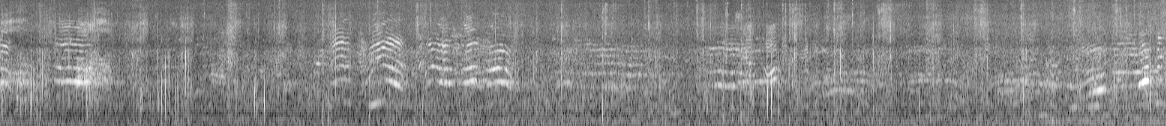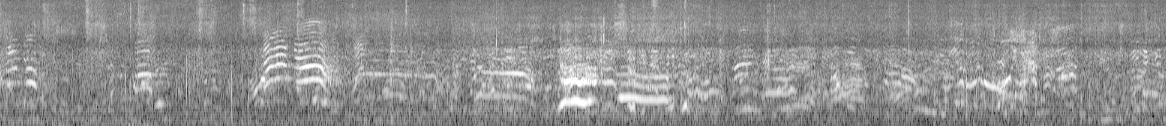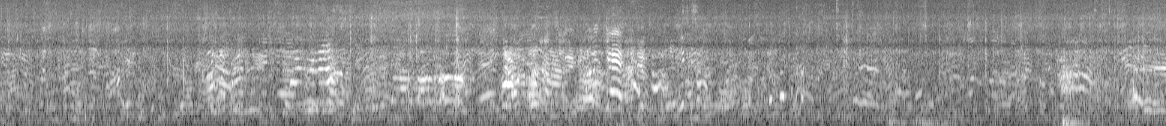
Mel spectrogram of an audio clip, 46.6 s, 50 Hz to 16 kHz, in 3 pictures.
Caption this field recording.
Berlin, Görlitzer Park, cold Winter Sunday afternoon, heavy snowing, walking into the park, a playground /w a small hill, many kids and parents riding sledges, Corona/Covid rules are paused... (SD702, Audio Technica BP4025)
